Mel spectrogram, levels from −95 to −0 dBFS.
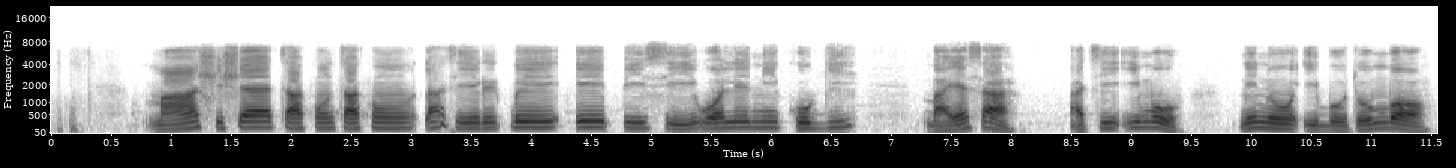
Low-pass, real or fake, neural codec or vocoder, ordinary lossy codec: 7.2 kHz; real; none; Opus, 16 kbps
